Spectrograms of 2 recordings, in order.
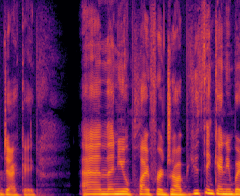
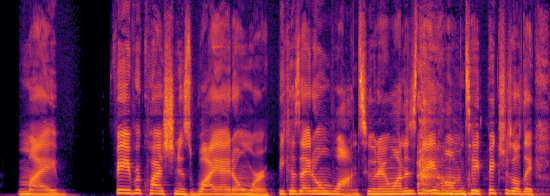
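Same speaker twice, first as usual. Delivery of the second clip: normal talking voice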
